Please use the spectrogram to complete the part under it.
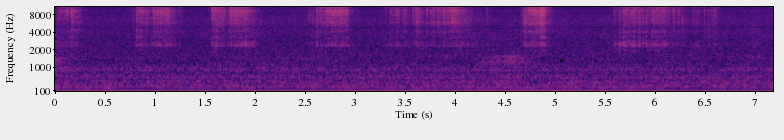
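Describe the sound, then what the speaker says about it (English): A straight razor blade scrapes across hair in short, repeated rasping strokes, faint and close, with a steady low hum underneath and no speech. "I feel like maybe I'm going too flat and the whole blade is rubbing at some point."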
